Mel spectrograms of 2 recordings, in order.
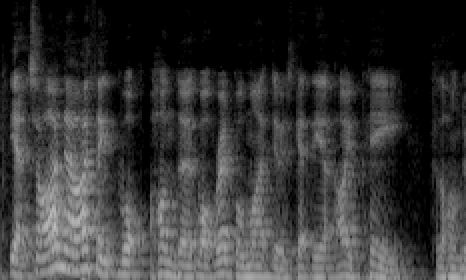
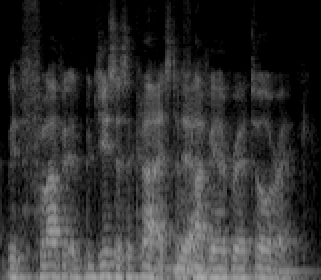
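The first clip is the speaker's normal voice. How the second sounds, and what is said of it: Imitates another person's accent, done well. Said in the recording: “I'd love to talk like Flavio ... you don't do a bad accent, actually ... you don't actually do a bad accent.”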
